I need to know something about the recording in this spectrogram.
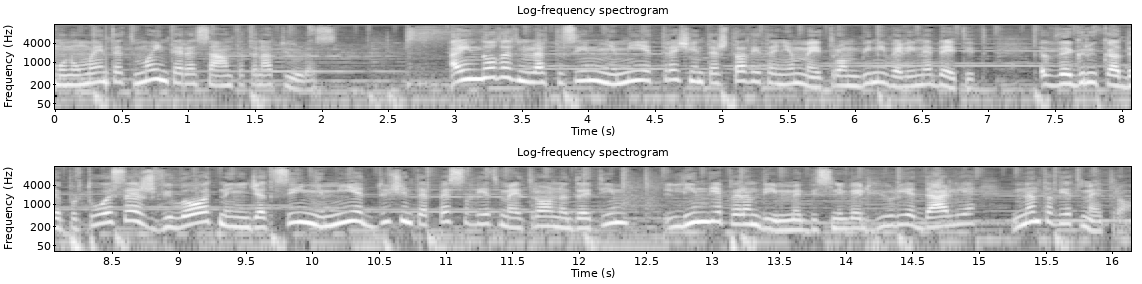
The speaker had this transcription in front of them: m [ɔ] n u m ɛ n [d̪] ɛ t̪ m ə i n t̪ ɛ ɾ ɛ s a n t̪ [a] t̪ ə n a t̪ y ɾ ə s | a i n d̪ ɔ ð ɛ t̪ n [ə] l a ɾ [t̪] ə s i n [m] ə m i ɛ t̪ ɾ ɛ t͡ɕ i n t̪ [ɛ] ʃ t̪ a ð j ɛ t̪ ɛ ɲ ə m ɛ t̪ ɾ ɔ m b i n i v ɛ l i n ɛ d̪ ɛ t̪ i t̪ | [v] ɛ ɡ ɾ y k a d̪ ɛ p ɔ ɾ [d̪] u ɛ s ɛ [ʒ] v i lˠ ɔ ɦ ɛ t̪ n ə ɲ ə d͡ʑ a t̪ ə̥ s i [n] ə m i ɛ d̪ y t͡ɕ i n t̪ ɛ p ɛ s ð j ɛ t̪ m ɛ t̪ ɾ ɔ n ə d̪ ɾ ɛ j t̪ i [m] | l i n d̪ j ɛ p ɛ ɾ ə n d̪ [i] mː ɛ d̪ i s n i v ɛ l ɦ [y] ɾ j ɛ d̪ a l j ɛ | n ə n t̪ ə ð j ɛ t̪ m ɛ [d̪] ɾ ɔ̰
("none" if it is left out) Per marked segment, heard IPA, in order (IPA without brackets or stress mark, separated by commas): ɔ, t̪, ɛ, ə, t̪, ɲ, ɛ, ð, t̪, ʒ, ɲ, m, i, y, t̪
